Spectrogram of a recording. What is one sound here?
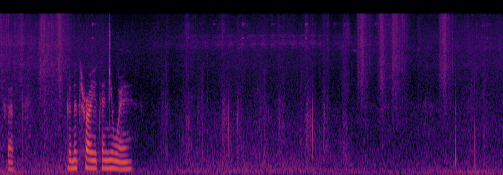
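Footsteps brush through grass and over gravel.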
